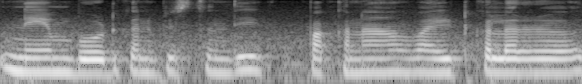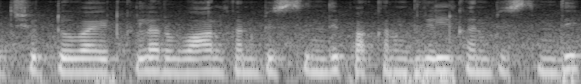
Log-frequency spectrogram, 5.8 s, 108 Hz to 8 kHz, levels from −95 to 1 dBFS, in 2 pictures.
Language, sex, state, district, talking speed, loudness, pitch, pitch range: Telugu, female, Andhra Pradesh, Visakhapatnam, 145 wpm, -17 LUFS, 205 Hz, 200-210 Hz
